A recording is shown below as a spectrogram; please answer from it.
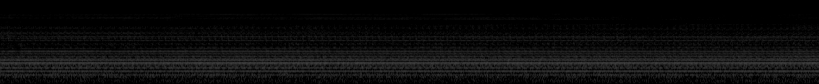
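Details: AC TIG welding aluminium S13 catch cans, vertical welds, after switching to square wave: steady, even electric buzz without crackle or sputter, arc definitely more stable than before.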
